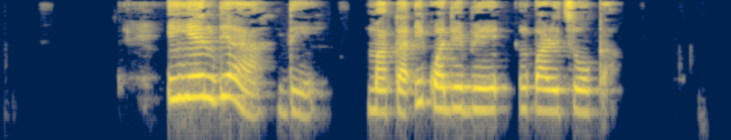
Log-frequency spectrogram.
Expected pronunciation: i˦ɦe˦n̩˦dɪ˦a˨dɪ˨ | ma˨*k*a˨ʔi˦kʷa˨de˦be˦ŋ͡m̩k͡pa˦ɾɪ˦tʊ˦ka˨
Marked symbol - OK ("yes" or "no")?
yes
